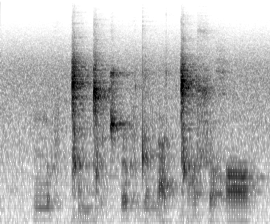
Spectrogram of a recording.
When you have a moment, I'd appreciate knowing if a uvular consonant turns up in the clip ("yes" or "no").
yes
